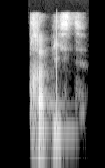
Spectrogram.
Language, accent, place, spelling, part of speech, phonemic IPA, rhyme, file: French, France, Lyon, trappiste, adjective / noun, /tʁa.pist/, -ist, LL-Q150 (fra)-trappiste.wav
- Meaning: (adjective) 1. Trappist 2. of Trappes; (noun) Trappist beer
